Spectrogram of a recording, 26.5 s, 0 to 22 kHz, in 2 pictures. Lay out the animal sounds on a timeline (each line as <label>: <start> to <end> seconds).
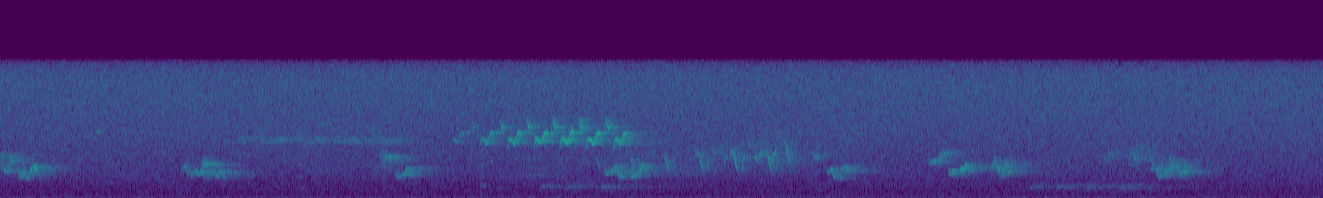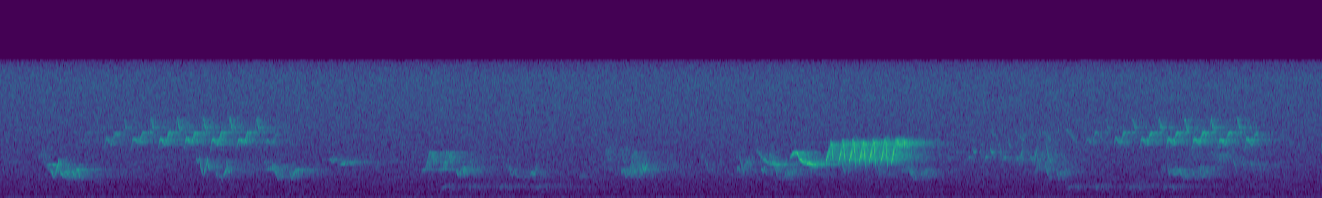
Red-eyed Vireo (Vireo olivaceus): 0.0 to 25.9 seconds
Black-and-white Warbler (Mniotilta varia): 2.2 to 6.6 seconds
American Crow (Corvus brachyrhynchos): 5.2 to 7.3 seconds
Ovenbird (Seiurus aurocapilla): 5.6 to 8.0 seconds
American Crow (Corvus brachyrhynchos): 9.8 to 11.6 seconds
Black-and-white Warbler (Mniotilta varia): 14.0 to 16.1 seconds
American Crow (Corvus brachyrhynchos): 17.5 to 19.4 seconds
Black-throated Blue Warbler (Setophaga caerulescens): 20.4 to 22.6 seconds
Chestnut-sided Warbler (Setophaga pensylvanica): 22.6 to 23.9 seconds
American Crow (Corvus brachyrhynchos): 23.4 to 25.9 seconds
Black-and-white Warbler (Mniotilta varia): 23.8 to 26.2 seconds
